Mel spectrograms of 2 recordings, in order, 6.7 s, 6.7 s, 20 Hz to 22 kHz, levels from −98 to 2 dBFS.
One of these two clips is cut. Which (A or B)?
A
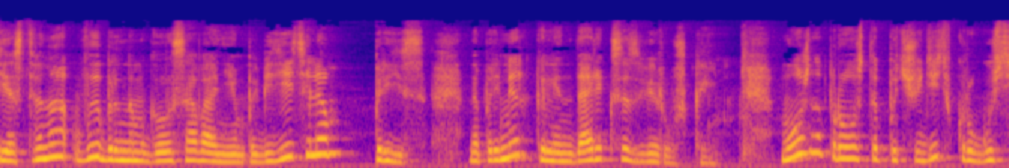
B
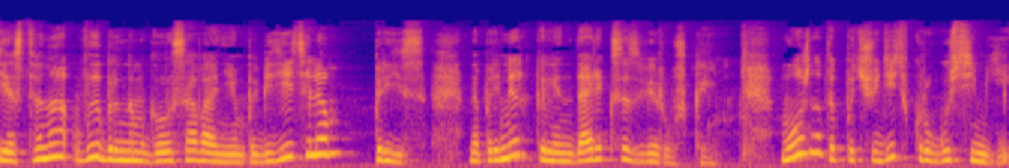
B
